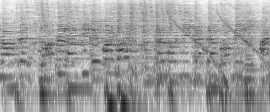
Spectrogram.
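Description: Recorded music played loud over a sound system's speakers, with a heavy bass line. Two falling pitch sweeps slide down through the music in the second half.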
